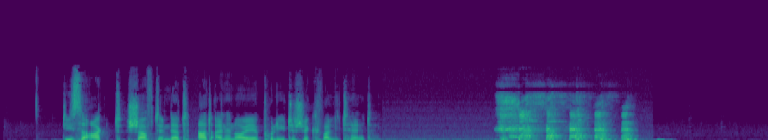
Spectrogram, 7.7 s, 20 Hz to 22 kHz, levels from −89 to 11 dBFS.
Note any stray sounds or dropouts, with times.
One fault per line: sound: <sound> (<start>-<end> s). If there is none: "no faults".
sound: dropout (1.9-2.0 s)
sound: laugh (4.9-6.4 s)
